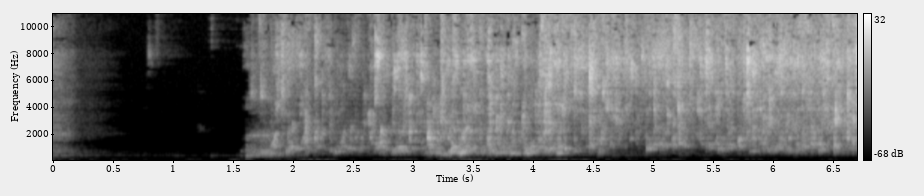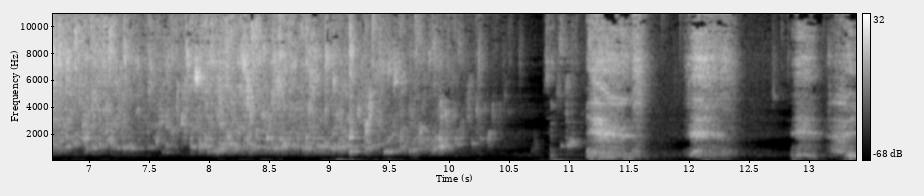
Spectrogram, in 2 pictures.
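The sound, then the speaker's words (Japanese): A person urinates into a toilet. A continuous hissing, splashing stream lasts about eight seconds at an even level, then breaks into a few short, irregular spurts and dribbles. “ちょっとおしっこしちゃいたいと思います。音聞こえますかね。ちょっとしていきますね。おしっこ多分すぐ出ちゃうと思います。”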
